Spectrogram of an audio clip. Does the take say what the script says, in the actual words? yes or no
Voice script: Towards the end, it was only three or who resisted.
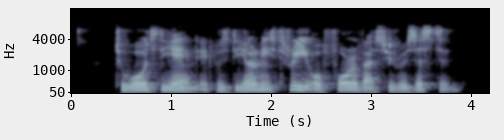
no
